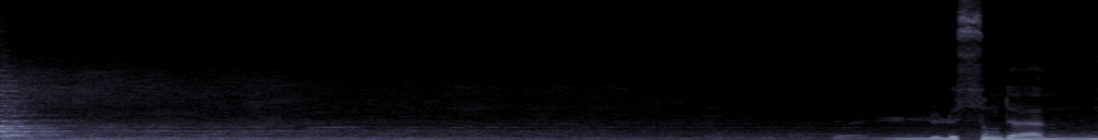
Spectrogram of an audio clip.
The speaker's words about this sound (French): train, c'est un train, c'est le train de Tucson.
